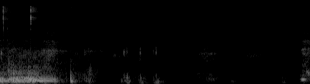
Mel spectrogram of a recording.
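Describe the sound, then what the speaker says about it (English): A dog at an off-grid cabin gives a short low growl, then a few faint, soft whimpers and sniffs in a quiet setting. "Here's one dog."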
